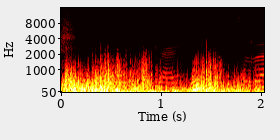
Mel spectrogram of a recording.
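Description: Wind buffeting the camera's microphone in a loud, uneven rumble, with a faint voice near the end.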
